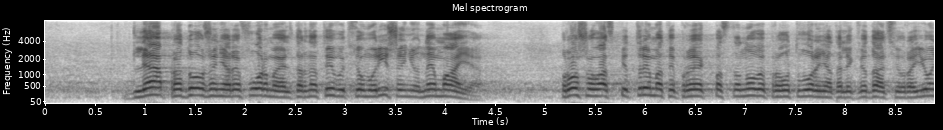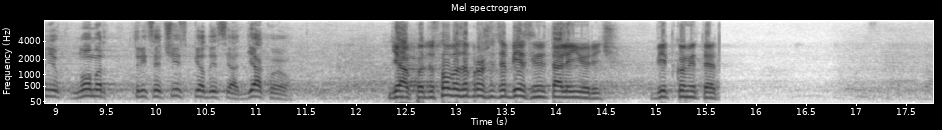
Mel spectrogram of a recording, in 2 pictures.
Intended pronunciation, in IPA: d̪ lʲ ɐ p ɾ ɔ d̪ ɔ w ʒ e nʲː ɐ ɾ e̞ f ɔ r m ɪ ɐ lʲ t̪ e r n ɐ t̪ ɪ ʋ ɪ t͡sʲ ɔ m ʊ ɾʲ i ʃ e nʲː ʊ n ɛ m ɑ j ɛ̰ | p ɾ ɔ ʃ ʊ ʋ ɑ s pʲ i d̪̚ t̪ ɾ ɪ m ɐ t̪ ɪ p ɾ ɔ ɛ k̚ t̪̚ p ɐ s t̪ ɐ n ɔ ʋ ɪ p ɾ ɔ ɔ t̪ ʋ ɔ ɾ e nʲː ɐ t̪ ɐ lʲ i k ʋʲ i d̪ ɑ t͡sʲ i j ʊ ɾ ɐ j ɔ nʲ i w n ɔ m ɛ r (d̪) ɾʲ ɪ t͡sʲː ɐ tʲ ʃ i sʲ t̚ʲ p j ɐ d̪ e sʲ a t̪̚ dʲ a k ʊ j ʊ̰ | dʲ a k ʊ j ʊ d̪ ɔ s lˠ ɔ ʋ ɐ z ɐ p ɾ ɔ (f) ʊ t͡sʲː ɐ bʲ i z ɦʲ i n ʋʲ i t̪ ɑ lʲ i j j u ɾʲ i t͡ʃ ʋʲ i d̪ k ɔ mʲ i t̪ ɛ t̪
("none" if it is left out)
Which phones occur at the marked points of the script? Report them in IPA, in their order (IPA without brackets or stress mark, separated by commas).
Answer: t̪, ʃ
